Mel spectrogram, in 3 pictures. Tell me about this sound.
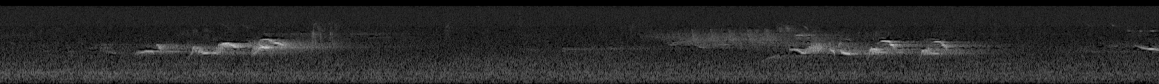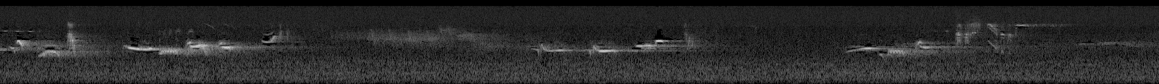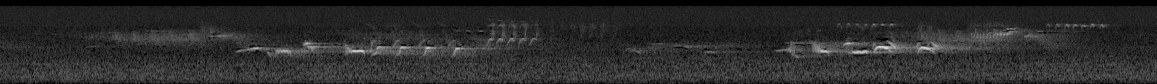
birds singing in a silent forest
